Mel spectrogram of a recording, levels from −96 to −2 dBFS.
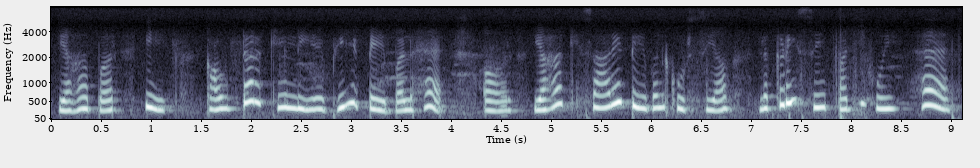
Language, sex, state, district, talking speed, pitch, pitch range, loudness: Hindi, female, Madhya Pradesh, Dhar, 130 wpm, 300 Hz, 275-355 Hz, -16 LUFS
